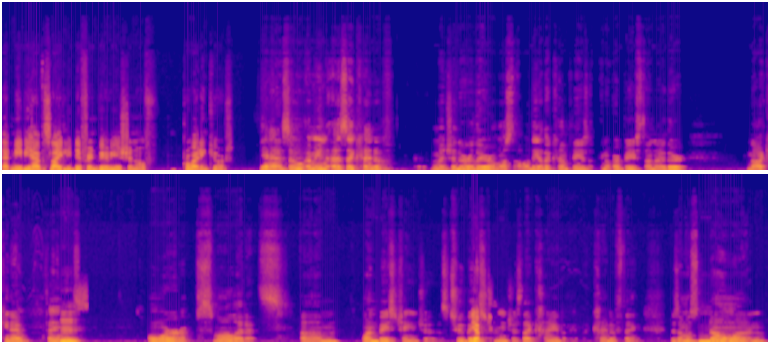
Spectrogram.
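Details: Adult man with lifelong familial stuttering; words broken by long pauses and a word repeated many times.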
